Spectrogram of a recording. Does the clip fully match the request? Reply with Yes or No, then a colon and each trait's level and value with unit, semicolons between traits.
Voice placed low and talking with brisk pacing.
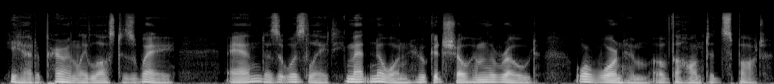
Yes: very low, 95 Hz; fast, 215 wpm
